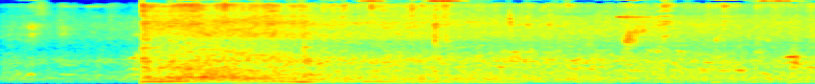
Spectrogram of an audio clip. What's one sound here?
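Busy street noise with passing traffic fills the air outdoors.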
